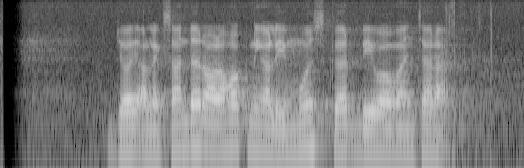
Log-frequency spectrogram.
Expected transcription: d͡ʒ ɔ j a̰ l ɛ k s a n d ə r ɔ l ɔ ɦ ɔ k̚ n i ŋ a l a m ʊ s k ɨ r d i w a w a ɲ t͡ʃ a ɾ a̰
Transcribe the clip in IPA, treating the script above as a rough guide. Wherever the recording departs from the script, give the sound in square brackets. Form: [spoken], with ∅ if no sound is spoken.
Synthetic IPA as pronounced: d͡ʒ ɔ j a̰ l ɛ k s a n d ə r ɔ l ɔ ɦ ɔ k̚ n i ŋ a l [i] m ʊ s k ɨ r d i w a w a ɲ t͡ʃ a ɾ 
